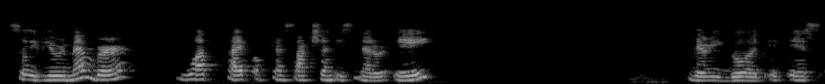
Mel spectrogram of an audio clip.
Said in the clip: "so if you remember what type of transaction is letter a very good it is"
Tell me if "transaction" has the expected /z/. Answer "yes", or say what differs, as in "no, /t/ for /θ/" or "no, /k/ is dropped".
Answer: no, /s/ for /z/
